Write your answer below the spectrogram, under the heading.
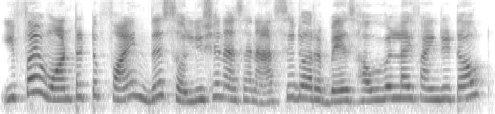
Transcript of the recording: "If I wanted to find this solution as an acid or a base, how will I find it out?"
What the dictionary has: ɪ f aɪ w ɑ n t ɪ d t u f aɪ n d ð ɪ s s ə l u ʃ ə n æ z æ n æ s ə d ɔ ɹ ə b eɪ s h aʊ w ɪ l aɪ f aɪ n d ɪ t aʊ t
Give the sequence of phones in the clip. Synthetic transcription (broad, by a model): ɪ f aɪ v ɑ n t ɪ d t u f aɪ n d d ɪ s s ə l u ʃ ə n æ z æ n æ s ə d ɔ ɹ ə b eɪ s h aʊ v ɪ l aɪ f aɪ n d ɪ t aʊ t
